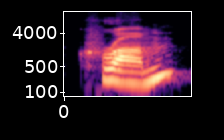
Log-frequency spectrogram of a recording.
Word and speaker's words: crumb: at the end bomb comb Tom very good crumb pick up the crumbs thumb very good thumbnail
